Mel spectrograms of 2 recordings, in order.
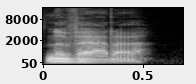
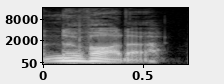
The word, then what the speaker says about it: Nevada: So I went to CES 2019 in Las Vegas, Nevada, which I have learned is pronounced Nevada. Not Nevada.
